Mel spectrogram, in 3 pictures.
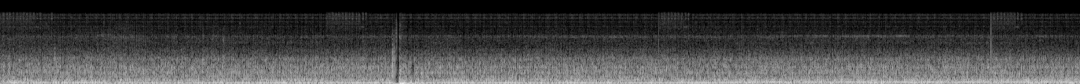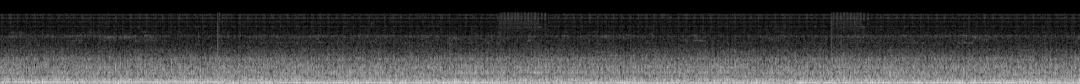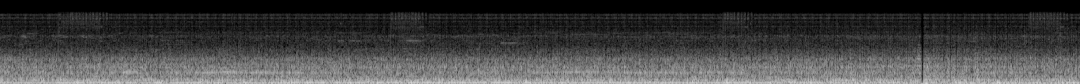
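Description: Car engine idling with a steady low hum, heard from inside the cabin through a dash camera's small microphone; the hum shifts pitch slightly a few times. A single sharp click about four seconds in.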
